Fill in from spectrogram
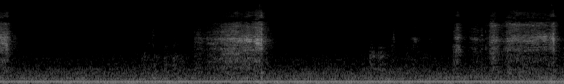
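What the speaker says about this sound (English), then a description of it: "I'm just gonna take and insert that over the blade and just do a couple of 3 or 4 swipes down." A knife blade drawn through an AccuSharp handheld sharpener in a few gentle downward swipes gives soft rasping strokes, two of them stronger, over a steady low hum, with no talking.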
